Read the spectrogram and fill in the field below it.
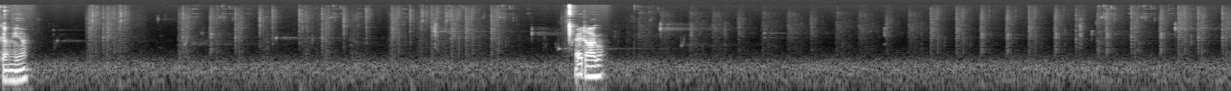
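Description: Footsteps crunch softly on rocky ground.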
